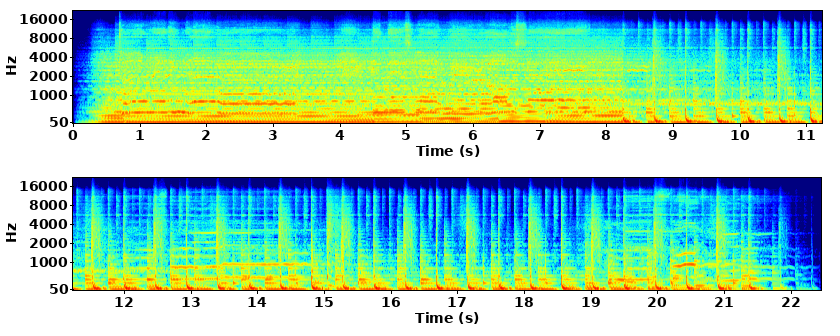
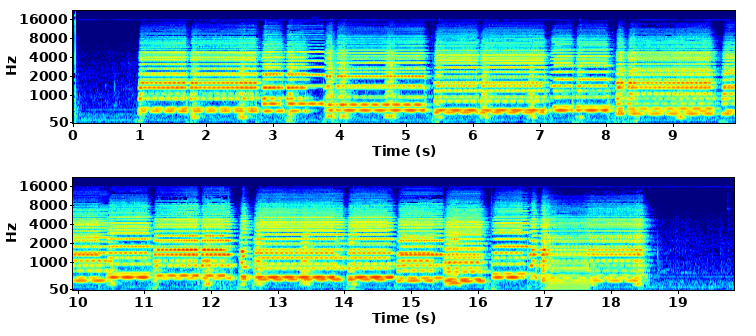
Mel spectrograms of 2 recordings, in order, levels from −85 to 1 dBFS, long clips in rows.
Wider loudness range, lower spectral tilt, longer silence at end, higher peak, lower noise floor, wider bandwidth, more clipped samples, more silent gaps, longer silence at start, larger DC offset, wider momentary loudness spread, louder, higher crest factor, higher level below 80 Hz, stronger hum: about the same, 4 LU vs 4 LU; first, -4.5 dB/octave vs -1 dB/octave; second, 0.5 s vs 1.3 s; about the same, -2 dBFS vs -2 dBFS; second, -45 dBFS vs -54 dBFS; about the same, 16 kHz vs 16 kHz; neither; neither; second, 0.2 s vs 0.95 s; neither; about the same, 5 LU vs 5 LU; about the same, -16 LUFS vs -15 LUFS; about the same, 14 dB vs 14 dB; first, -20 dBFS vs -56 dBFS; neither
